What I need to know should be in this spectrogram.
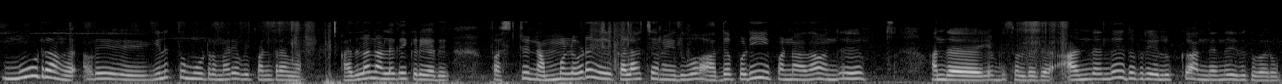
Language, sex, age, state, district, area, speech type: Tamil, female, 18-30, Tamil Nadu, Nagapattinam, urban, spontaneous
